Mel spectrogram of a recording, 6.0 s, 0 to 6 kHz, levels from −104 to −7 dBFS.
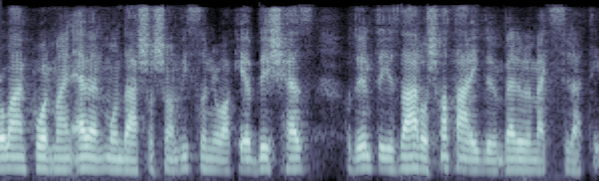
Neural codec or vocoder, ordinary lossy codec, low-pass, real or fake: codec, 16 kHz, 0.5 kbps, X-Codec, HuBERT features, trained on LibriSpeech; AAC, 32 kbps; 5.4 kHz; fake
